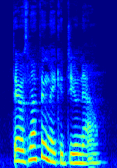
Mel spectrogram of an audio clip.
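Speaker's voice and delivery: ordinary delivery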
